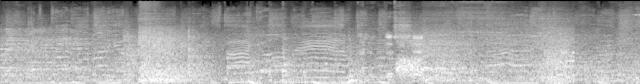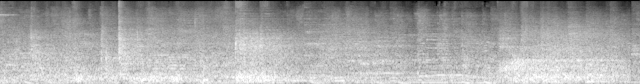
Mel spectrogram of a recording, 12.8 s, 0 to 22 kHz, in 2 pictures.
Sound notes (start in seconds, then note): 0.0 bowling sounds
